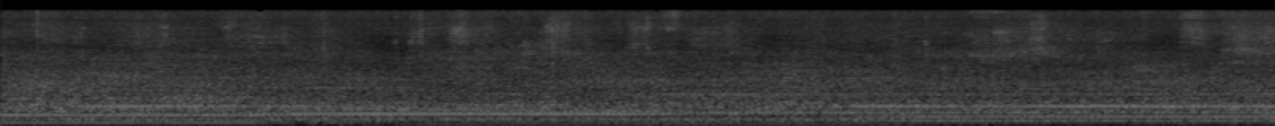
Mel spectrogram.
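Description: Organ playing slow, sustained chords, each held for a second or more before moving to the next.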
